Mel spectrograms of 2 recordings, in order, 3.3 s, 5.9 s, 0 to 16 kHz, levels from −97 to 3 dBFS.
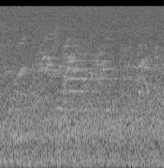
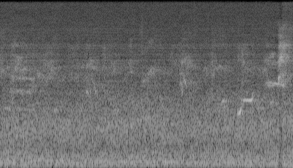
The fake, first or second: second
